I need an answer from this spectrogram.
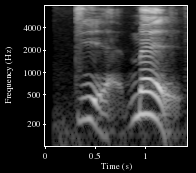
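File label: "sisters", Mandarin; jie3mei4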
